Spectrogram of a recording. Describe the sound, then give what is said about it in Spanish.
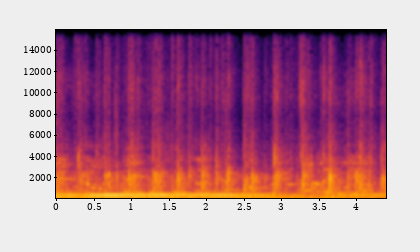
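A church audience claps hands together, with many quick claps in a loose, fairly regular rhythm over sustained low tones. “Let's just clap our hands one more time to the great God and Savior, our Lord Jesus Christ.”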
